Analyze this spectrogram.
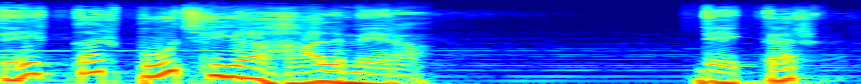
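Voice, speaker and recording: A man's pitch rises and falls very widely while music plays underneath. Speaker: poetry reciter. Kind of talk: poetry reading.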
